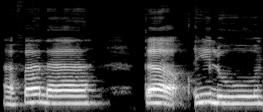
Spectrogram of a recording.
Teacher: قاف کو پر پڑھیں گے، واو مدہ، اور اس کے بعد ہو جائے گا وقف بالاسکان۔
